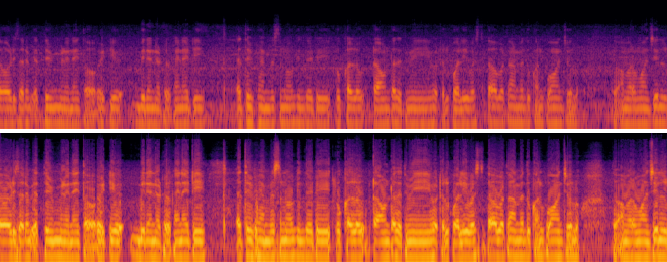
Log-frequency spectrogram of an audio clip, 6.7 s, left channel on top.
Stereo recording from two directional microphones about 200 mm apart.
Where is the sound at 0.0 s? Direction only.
40° right (ahead or behind).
